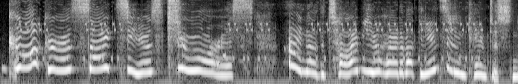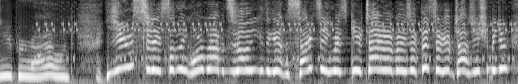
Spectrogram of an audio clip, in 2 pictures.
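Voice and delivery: very high, shrill-pitched mock Queen guard. Streamer voicing the security guard lady as the Queen. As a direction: screech it out like a pompous old queen. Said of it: "we're giving her the Queen voice".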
